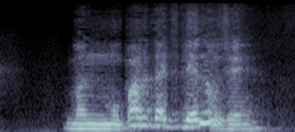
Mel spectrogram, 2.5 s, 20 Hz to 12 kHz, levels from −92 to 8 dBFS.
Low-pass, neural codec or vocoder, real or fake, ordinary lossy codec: 10.8 kHz; codec, 16 kHz in and 24 kHz out, 0.4 kbps, LongCat-Audio-Codec, fine tuned four codebook decoder; fake; AAC, 32 kbps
